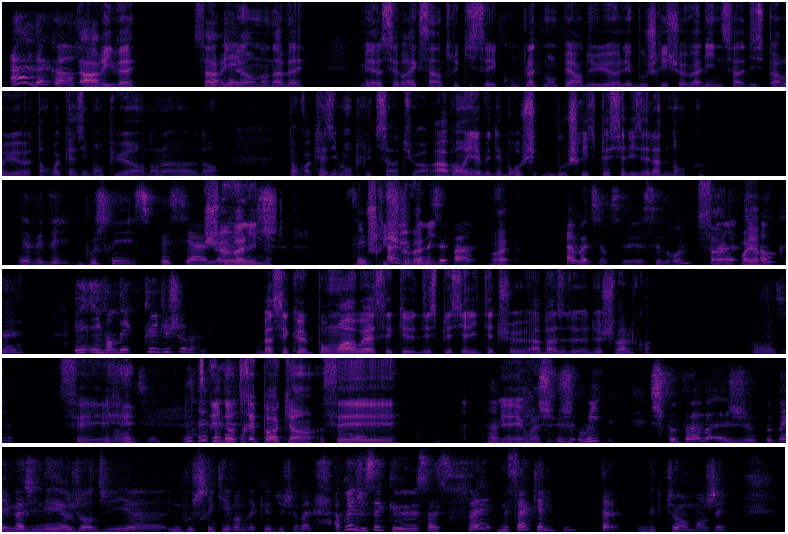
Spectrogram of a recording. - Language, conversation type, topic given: French, unstructured, As-tu une anecdote drôle liée à un repas ?
- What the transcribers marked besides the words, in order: other background noise; tapping; laugh; chuckle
